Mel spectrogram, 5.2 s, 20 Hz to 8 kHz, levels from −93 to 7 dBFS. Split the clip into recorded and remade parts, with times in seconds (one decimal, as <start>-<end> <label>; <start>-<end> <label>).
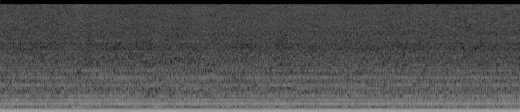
0.0-0.7 recorded; 0.7-3.8 remade; 3.8-5.2 recorded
